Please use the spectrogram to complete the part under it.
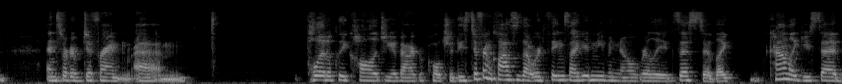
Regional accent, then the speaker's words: California, United States; My family's in winemaking. I'm from California originally.

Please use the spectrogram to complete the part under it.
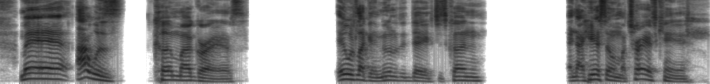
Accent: Birmingham, Alabama, United States; My background, well, born and raised right here in Birmingham. Born at Brookwood.

